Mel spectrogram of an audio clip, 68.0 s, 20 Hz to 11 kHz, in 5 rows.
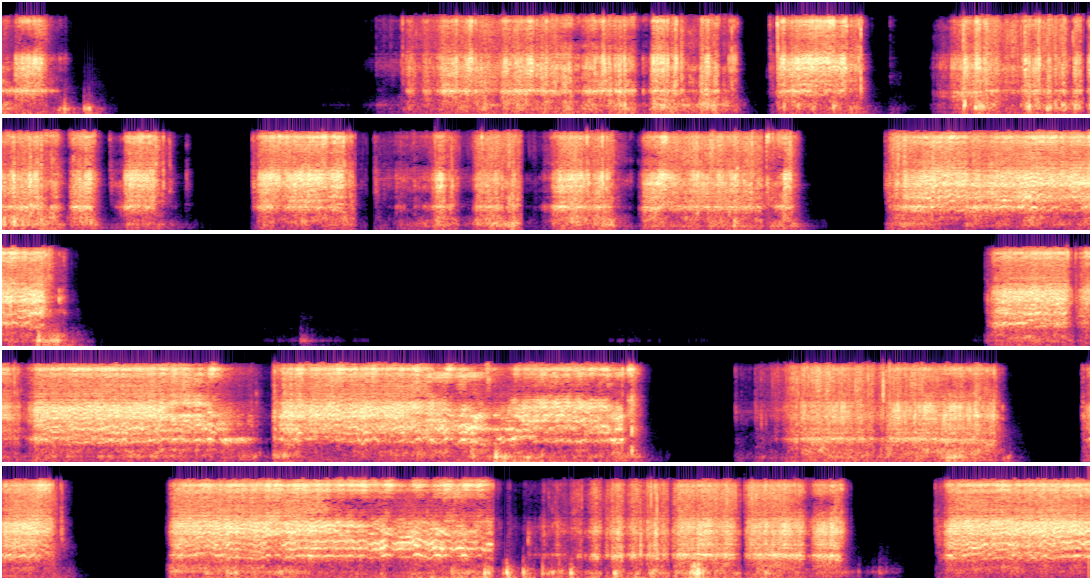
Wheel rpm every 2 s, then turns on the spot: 10, 0, 20, 20, 20, 20, 10, 10, 30, 10, 20, 10, 30, 50, 0, 0, 0, 0, 0, 10, 40, 60, 60, 60, 10, 10, 10, 10, 50, 70, 20, 20, 10, 50.
4-8 10-14 18-24 50-54 60-66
